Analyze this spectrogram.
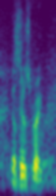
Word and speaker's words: Healdsburg: Healdsburg, is that pronounced correct, sir? Healdsburg.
